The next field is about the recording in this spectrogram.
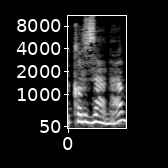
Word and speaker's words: Korzana: To jest podobno główny zarzut Tomasza Korzana, bo tak się wymawia jego nazwisko.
